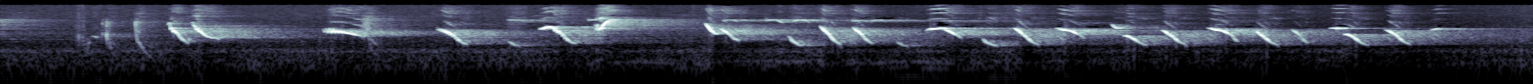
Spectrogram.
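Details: Wild superb lyrebird, endemic to Australia and famed for mimicking other birds, gives a loud fast series of downward-sweeping whistled notes, over a dozen in quick succession, each sliding sharply down.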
